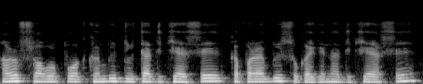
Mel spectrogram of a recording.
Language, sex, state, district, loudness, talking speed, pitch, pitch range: Nagamese, male, Nagaland, Kohima, -15 LUFS, 225 wpm, 130 Hz, 120-140 Hz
